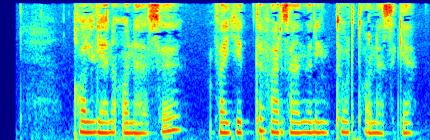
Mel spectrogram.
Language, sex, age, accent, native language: Uzbek, female, 18-24, Samarqand, Uzbek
